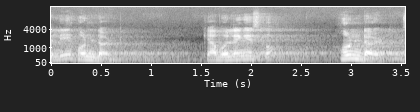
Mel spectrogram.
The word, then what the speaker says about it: hundert: हुंडर्ट, spelling देख लो, हुंडर्ट, HUNDERT, ठीक है, हुंडर्ट।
